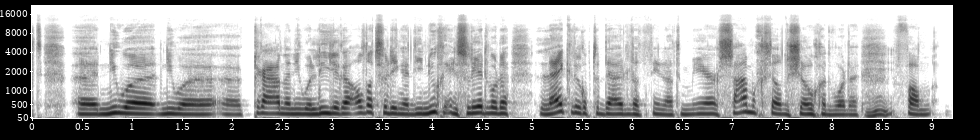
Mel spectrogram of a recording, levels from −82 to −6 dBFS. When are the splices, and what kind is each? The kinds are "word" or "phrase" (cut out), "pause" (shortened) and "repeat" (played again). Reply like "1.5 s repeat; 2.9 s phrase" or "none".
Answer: none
